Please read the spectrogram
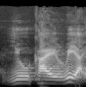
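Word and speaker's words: eukairia: Eukaryia. E-U-E like Edward. U-K-A-I-R-I-A. Eukaryia is pronounced eukaryia.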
